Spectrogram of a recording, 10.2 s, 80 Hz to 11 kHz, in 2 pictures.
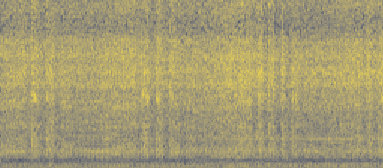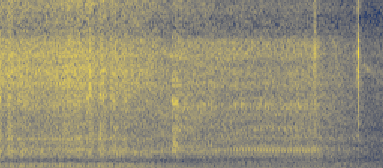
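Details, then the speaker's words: Isuzu NPR diesel, fuel filter unchanged for about 50,000 miles (first said 40,000): idle hunts and sags unevenly, dipping and recovering instead of holding steady, as the engine is starved of fuel through the clogged filter before the filters are replaced. "And this one actually hasn't been changed in 40,000 miles. No, I think 50,000 miles. And you can hear how it's not getting enough fuel."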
